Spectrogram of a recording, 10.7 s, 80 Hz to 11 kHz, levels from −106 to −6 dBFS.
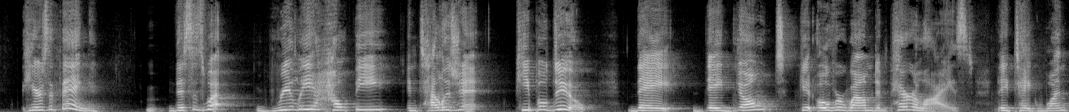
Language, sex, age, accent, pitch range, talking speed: English, female, 30-49, American, 230-305 Hz, 120 wpm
